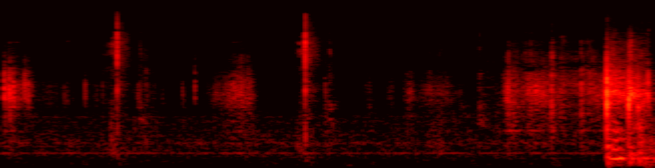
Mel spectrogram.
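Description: Scissors snip through old denim jeans fabric in a few separate, close cuts, with quiet pauses between them and a sharper rustle near the end.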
